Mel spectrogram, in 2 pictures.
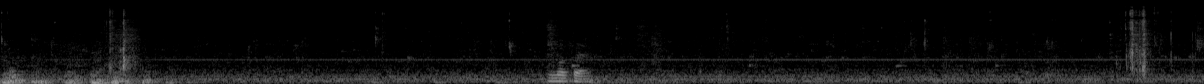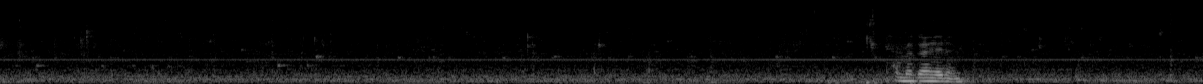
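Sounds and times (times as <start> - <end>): water trickling: 1.6 - 24.0
chewing and mouth clicks: 9.0 - 12.3.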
